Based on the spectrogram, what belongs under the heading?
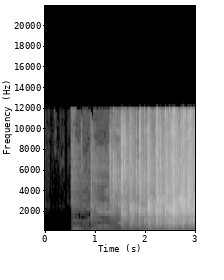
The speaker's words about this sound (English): Now, you were slow to clap, but your child or your family member might be out there on the volleyball court in the sand on Tuesday night.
